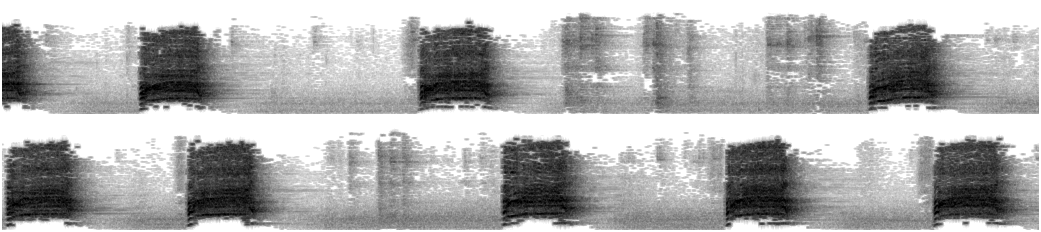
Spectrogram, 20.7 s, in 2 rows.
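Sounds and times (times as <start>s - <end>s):
cockatoo raspy drawn-out screeches: 0.0s - 0.5s, 1.4s - 2.3s, 4.2s - 5.1s, 8.6s - 9.6s, 10.4s - 11.3s, 12.2s - 13.2s, 15.4s - 16.3s, 17.6s - 18.5s, 19.6s - 20.7s.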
